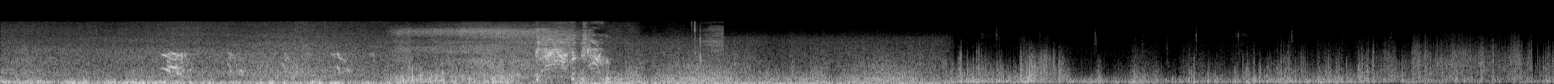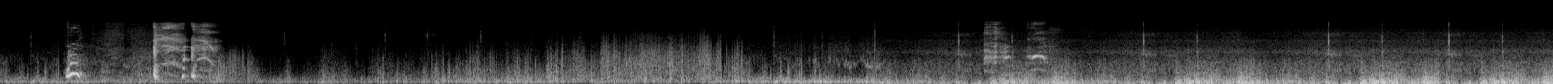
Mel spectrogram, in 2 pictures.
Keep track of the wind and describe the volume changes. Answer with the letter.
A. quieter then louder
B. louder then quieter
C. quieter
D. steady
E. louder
A.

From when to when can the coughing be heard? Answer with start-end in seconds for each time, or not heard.
5.3-7.2, 17.1-17.8, 25.4-26.4.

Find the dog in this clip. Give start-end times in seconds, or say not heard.
1.6-3.6, 16.1-17.1.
